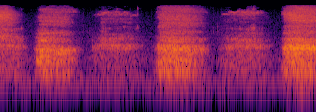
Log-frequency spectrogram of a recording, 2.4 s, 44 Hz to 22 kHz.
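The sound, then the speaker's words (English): A voice imitates heavy panting after climbing three or four flights of stairs: about five breathy huffs in steady rhythm, alternating stronger and softer breaths. “going to 3 or 4 floors by stairs and you start panting like, I mean, you are like,”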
